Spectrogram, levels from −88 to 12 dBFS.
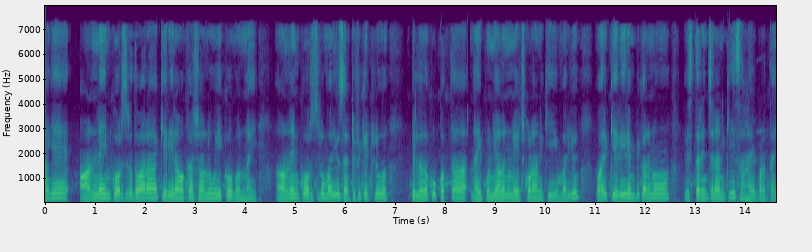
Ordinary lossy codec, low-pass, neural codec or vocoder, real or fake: AAC, 32 kbps; 7.2 kHz; none; real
